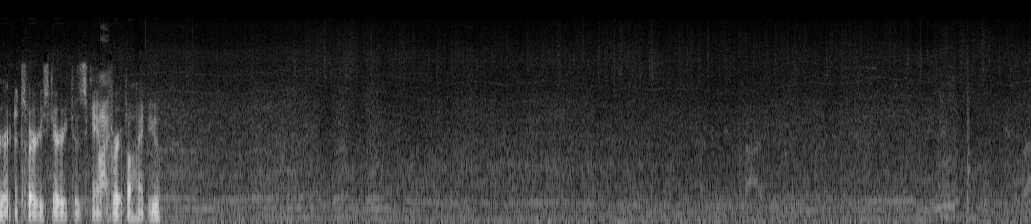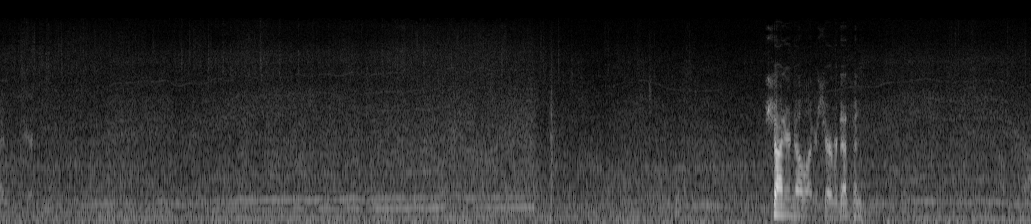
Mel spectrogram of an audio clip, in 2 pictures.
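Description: A race car engine drones steadily from inside the car, rising and falling slightly in pitch.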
